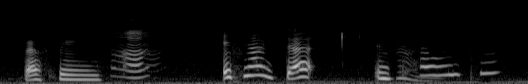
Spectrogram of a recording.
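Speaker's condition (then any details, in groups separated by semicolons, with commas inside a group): Cerebral palsy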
